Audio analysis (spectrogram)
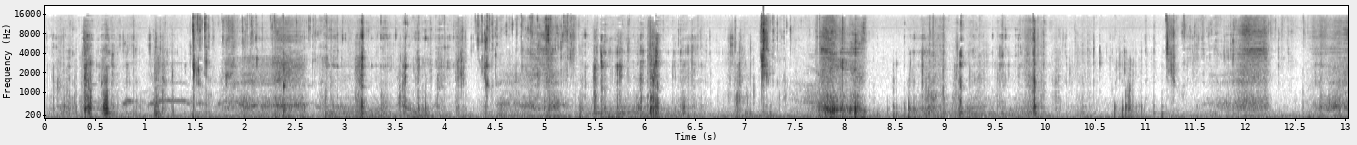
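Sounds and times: chewing and crunching food: 0.0 - 13.0.

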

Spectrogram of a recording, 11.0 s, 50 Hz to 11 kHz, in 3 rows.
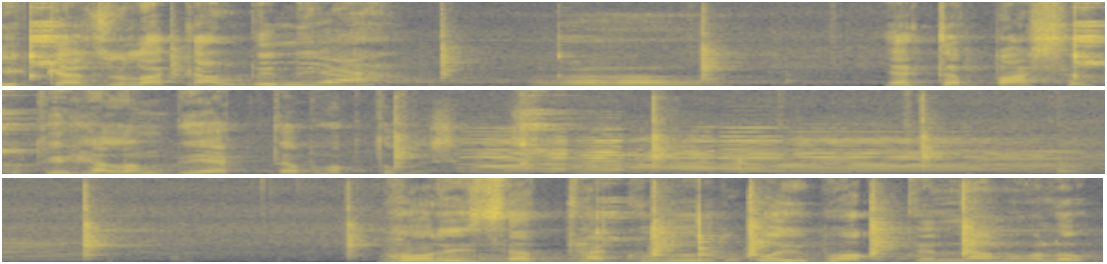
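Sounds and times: faint steady hiss: 0.0 - 11.0
man singing with vibrato: 1.8 - 2.6.

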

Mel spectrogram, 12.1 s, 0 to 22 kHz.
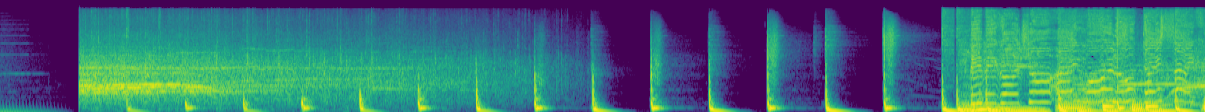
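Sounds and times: deep electronic kick drum: 7.1 - 7.4, 8.3 - 8.6, 10.6 - 12.0.

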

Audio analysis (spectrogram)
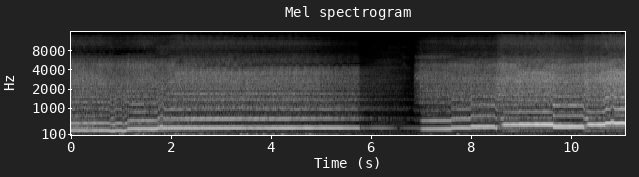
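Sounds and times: flute holding long note: 0.0 - 11.0.

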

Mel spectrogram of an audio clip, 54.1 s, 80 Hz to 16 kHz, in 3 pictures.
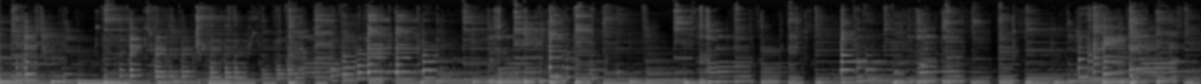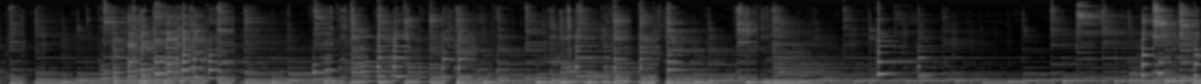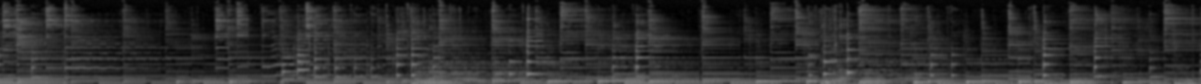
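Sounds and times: acoustic guitar plucked notes: 0.0 - 54.0.

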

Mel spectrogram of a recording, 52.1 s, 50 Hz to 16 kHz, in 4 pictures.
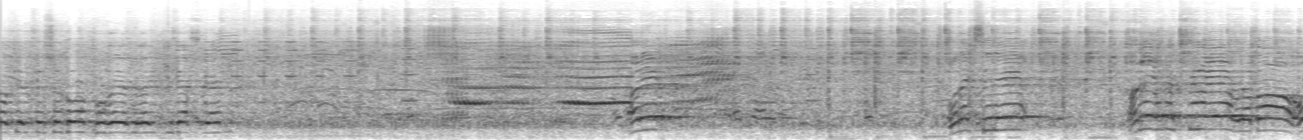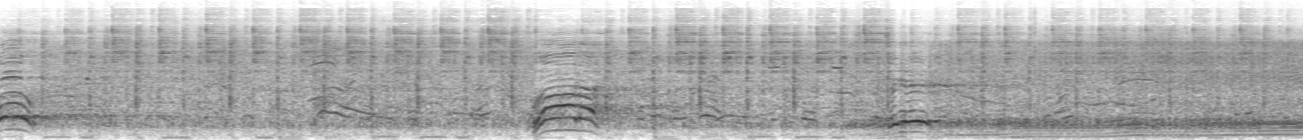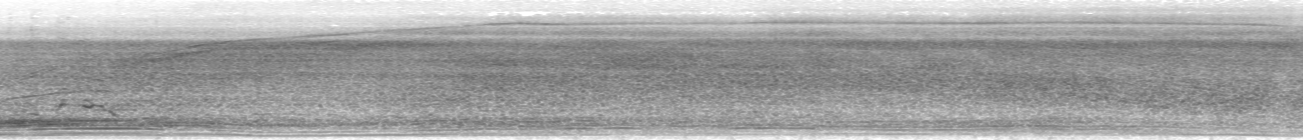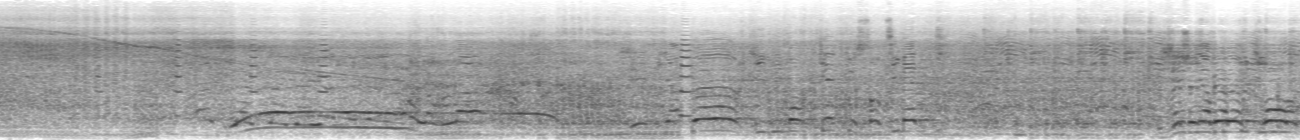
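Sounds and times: high turbo whistle: 4.4 - 7.3, 25.4 - 44.9
diesel tractor engine revving: 6.2 - 52.0.

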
